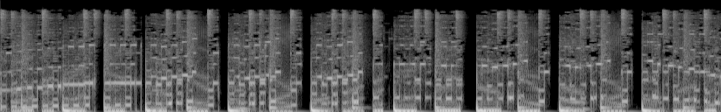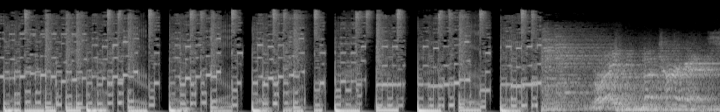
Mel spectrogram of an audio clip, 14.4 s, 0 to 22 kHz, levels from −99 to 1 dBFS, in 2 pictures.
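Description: No technical faults can be heard anywhere in the recording. Nothing interrupts or disturbs the sound at any point.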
